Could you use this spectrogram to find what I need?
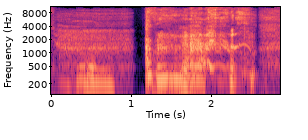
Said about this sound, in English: Mr. Poe opened his mouth to speak, but had to cough a few times before he began.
